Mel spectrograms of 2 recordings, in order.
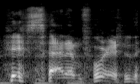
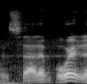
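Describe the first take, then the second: First: Laughing, higher mock repeat. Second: Said in the usual way. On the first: Real, not acted. Host laughs while echoing a viewer's comment. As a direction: laugh it off as you echo the question.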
